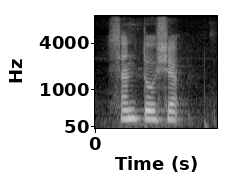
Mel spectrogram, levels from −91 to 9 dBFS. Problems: none marked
